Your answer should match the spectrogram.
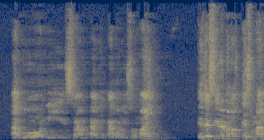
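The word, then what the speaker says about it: ἀγωνίζομαι: Verad, en el griego esta palabra este se pronuncia agon agonisomay, es decir, hermanos, es una lucha desgastante, una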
